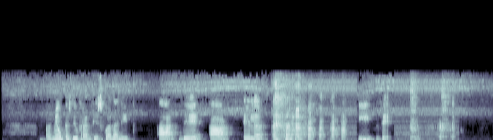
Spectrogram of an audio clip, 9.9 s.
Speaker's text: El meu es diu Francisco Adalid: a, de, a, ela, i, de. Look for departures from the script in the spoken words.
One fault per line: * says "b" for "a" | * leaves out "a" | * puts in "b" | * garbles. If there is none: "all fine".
all fine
